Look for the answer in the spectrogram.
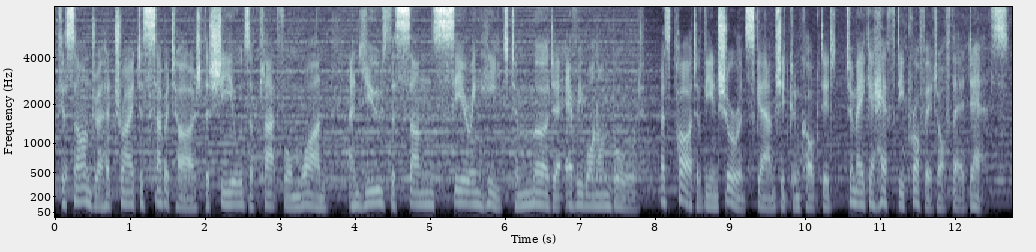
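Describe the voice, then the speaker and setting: A man's voice: fairly low pitch, moderate pace, hardly any pauses, over music. A man giving scripted, dramatic narration of a science fiction audio adventure.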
